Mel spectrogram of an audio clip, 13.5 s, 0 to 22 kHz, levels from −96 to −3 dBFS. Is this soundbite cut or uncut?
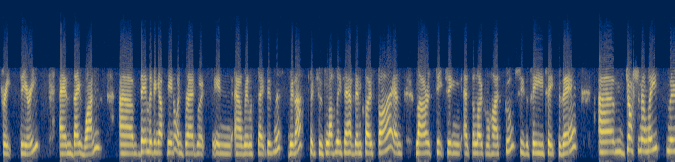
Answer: cut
